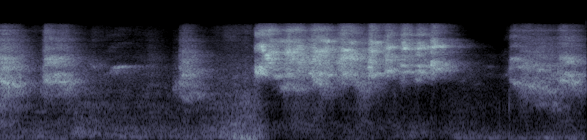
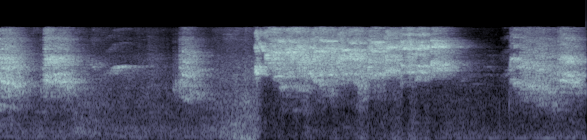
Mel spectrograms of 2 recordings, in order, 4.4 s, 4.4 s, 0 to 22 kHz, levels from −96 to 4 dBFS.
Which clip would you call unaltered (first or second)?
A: second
